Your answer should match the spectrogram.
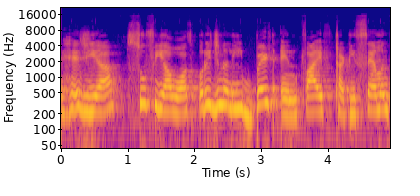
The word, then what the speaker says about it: Hagia Sophia: हम रीड करने लगे हैं है जिया इसका प्रोनाउंस है है जिया सूफिया वास originally built in 537 सीई बाय द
